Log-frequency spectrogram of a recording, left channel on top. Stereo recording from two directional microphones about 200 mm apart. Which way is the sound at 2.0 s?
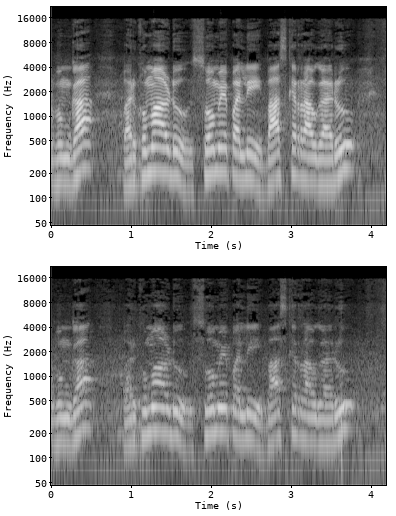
30° left (ahead or behind).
